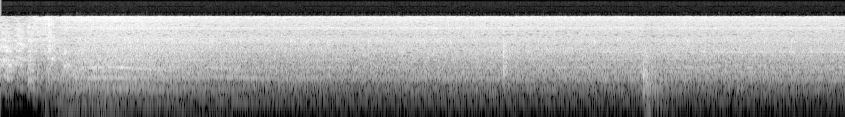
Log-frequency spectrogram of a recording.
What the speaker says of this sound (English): let's go ahead and start the truck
